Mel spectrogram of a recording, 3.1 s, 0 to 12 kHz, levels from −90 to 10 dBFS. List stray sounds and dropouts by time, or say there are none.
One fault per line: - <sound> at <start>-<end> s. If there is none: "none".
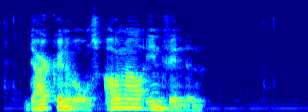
none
